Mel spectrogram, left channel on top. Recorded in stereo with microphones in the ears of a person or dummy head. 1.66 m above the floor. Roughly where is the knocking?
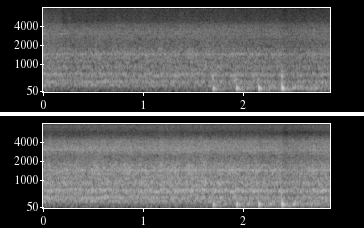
Centre.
